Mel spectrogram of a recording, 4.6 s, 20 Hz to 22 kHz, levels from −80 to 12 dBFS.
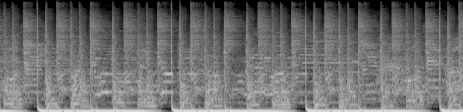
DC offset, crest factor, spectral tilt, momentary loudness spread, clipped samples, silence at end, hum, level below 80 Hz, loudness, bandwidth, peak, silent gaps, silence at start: under 0.1%; 6 dB; -4.5 dB/octave; 2 LU; 0.6%; 0 s; none; -6 dBFS; -8 LUFS; 15.5 kHz; 0 dBFS; none; 0 s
